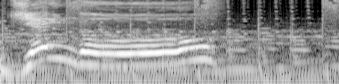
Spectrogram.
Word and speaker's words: Django: Filming at you live from Montclair's public access TOS TV3 Studio D, as in Django. The D is silent.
